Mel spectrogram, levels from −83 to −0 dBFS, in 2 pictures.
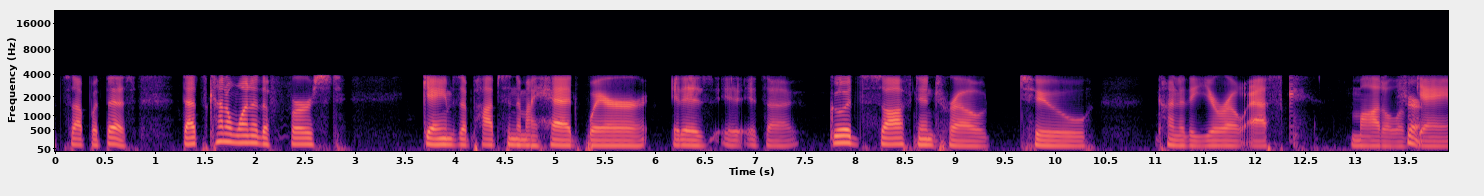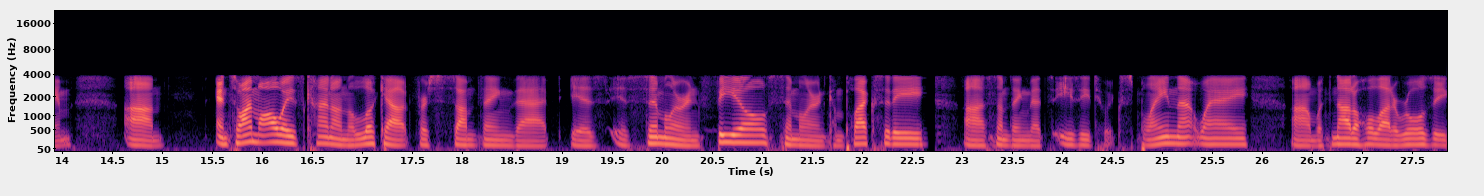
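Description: Speech carried over G.711 A-law telephone coding, with three glitches from packet loss with pitch repetition. They occur at 4.74–4.77 s after "games that pops into", at 12.36–12.39 s before "model of sure game", and at 22.56–22.80 s before "uh something that's easy". The first two each bridge a 30 ms gap, which fits a single lost packet. The third scatters 180 ms of losses over 240 ms, the longest run being 120 ms. In each gap the receiver repeated the last pitch period.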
